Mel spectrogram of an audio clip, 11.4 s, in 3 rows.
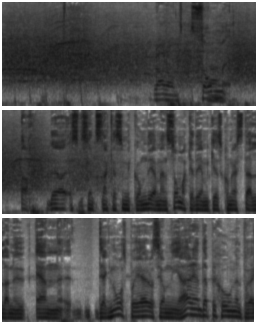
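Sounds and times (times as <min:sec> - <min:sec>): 
applause: 0:00.0 - 0:05.6
speech: 0:02.3 - 0:11.3.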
